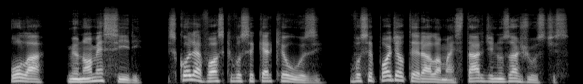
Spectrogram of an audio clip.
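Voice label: Brazilian Portuguese; iOS 26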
